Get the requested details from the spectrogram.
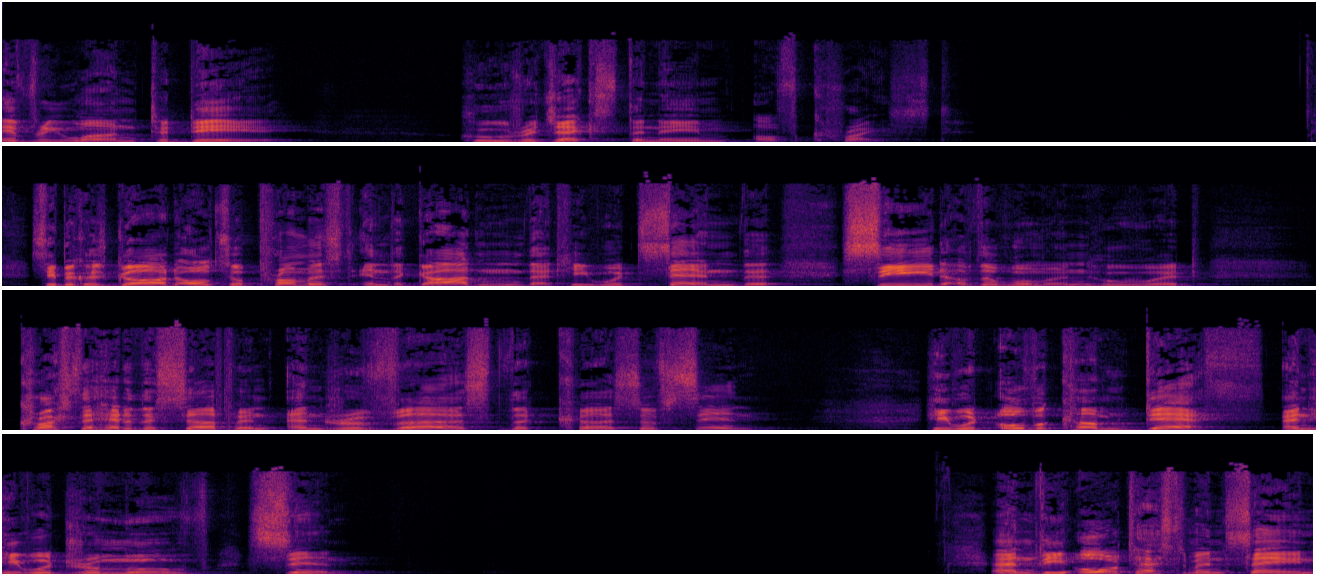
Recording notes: recorded live at Grace Community Bible Church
